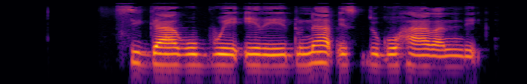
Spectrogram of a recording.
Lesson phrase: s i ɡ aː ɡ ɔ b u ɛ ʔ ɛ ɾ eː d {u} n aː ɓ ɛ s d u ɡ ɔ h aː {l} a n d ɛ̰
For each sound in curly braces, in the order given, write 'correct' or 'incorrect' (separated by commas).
correct, incorrect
